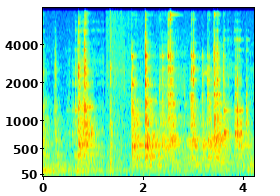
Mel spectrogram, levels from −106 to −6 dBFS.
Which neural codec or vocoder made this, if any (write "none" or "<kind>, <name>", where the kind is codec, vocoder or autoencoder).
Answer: none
